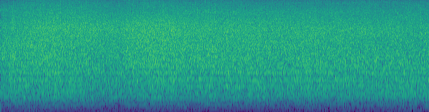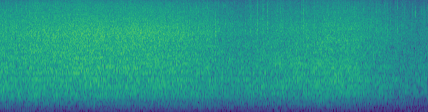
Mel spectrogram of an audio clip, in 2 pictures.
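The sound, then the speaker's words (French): An ocean drum mimics sea waves with a loud, continuous hissing rush of rolling beads that gently swells and eases, thinning slightly toward the end. There is no talking. “On a, par exemple, ici un ocean drum, c'est-à-dire un tambour océan qui...”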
